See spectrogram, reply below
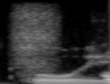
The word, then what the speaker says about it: buoys: It's pronounced boys.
